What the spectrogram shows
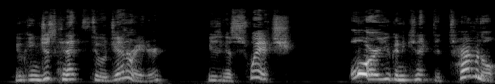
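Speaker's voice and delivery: voice breaking and cracking mid-sentence. Explaining game features to viewers: voice cracking. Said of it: "that voice crash crack".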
